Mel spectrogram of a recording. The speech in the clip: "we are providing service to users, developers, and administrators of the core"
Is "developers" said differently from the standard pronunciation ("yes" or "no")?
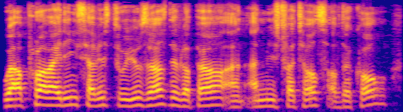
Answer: yes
